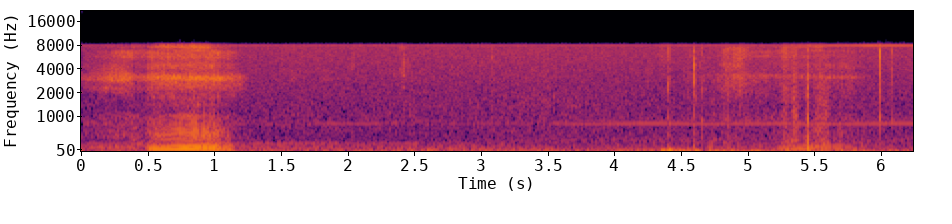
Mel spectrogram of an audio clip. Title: More snoring from the dog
